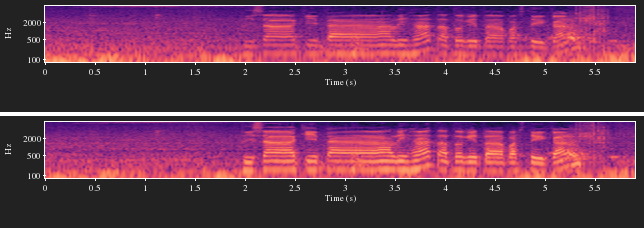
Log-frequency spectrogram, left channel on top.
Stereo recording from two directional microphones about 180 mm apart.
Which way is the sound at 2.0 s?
40° right (ahead or behind).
